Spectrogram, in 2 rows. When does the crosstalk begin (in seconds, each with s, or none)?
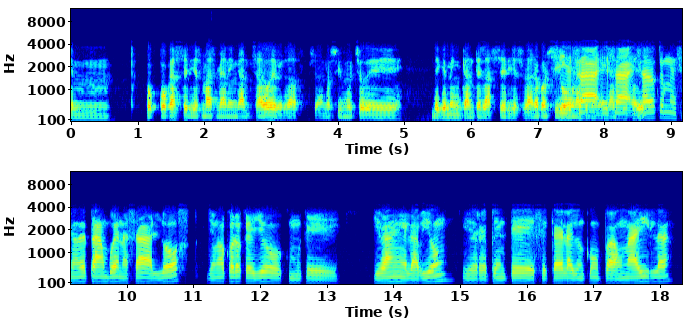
7.2 s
